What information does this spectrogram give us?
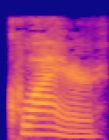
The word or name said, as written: choirlike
